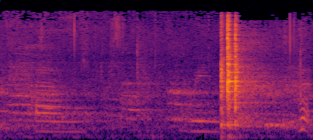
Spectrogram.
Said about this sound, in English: Right, then there's a frying pan. Now what do we do?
